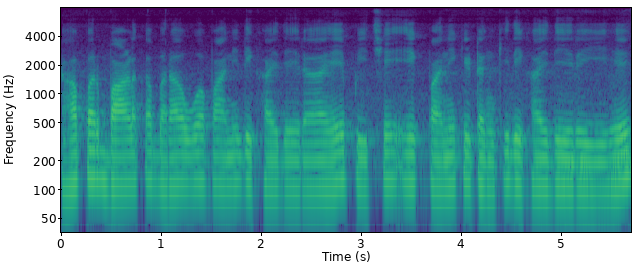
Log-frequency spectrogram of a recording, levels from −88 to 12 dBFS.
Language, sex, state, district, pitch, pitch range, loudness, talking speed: Hindi, male, Bihar, Kishanganj, 110 Hz, 105-115 Hz, -23 LUFS, 210 wpm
